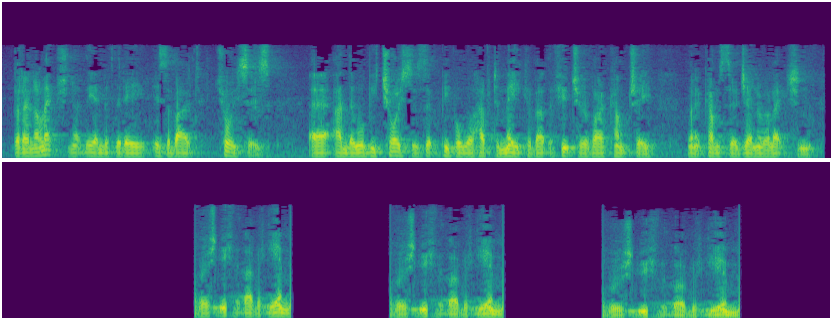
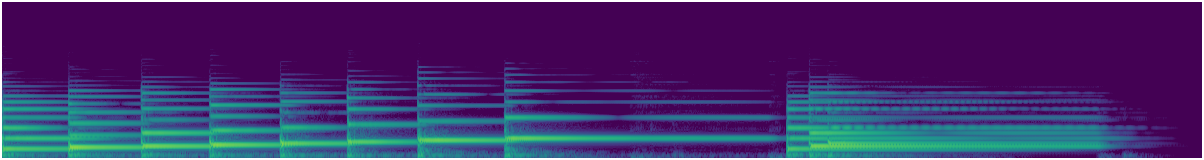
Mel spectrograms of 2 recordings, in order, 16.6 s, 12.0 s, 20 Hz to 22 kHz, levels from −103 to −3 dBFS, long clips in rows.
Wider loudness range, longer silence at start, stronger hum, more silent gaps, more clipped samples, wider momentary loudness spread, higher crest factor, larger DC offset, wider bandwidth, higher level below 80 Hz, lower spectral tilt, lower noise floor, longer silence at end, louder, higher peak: about the same, 5 LU vs 7 LU; first, 0.15 s vs 0 s; neither; first, 8.23-10.20 s, 11.20-12.16 s, 13.32-14.28 s vs none; neither; second, 8 LU vs 19 LU; about the same, 18 dB vs 16 dB; neither; first, 7.4 kHz vs 3.3 kHz; first, -38 dBFS vs -64 dBFS; about the same, -7.5 dB/octave vs -8.5 dB/octave; about the same, under -90 dBFS vs under -90 dBFS; about the same, 0.9 s vs 0.95 s; first, -19 LUFS vs -32 LUFS; first, -2 dBFS vs -18 dBFS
